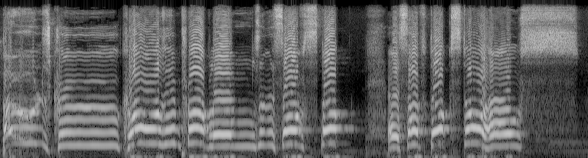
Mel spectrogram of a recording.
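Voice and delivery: high, drawn-out loud cry; town crier. Acted. Town crier calls a broadcast through the town, calling out. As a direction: bellow it slowly across a whole town. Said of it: "the town crier sort of calling out".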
